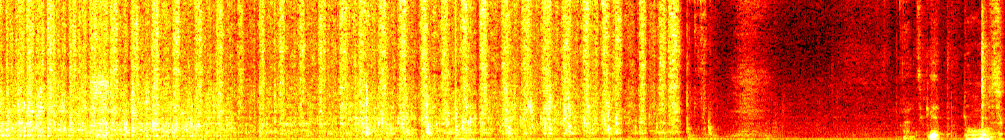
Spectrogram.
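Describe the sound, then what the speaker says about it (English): Whisk beating rapidly against a bowl as eggs are slowly added to a lemon curd mixture, a fast rhythmic scraping that stops partway through, with a voice talking quietly under it. "Now we're going to slowly add the eggs while we're whisking"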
